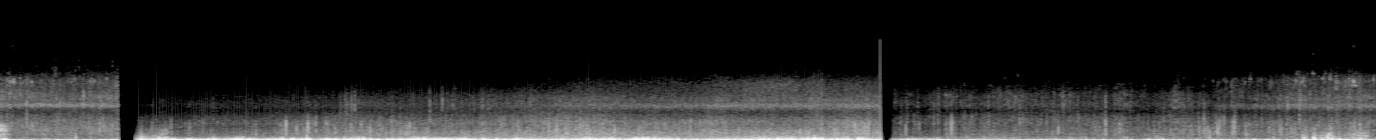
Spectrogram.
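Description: Heavy wind buffeting a bike-mounted camera's microphone while riding a gravel road, a loud, rough rumble that is cut by two brief dropouts, one about a second in and one just before seven seconds.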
